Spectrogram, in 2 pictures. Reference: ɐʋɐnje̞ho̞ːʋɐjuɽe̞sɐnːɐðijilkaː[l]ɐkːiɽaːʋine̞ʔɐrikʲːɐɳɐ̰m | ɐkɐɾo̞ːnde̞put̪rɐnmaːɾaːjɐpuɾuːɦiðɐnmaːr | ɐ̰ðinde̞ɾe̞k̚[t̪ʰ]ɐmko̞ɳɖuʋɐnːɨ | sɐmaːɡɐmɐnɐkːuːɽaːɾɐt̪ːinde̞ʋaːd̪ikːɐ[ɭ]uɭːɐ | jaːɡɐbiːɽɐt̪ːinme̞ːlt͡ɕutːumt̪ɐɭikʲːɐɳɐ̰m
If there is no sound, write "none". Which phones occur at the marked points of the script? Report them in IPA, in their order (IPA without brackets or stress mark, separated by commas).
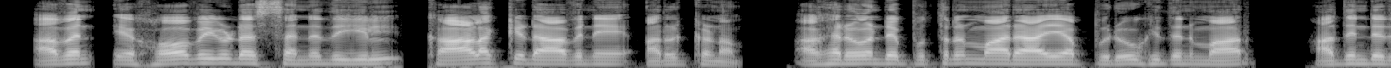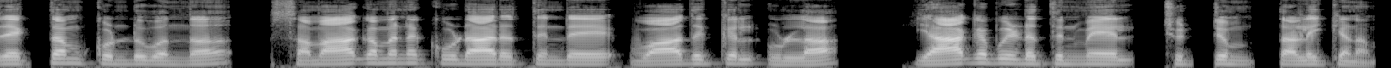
ɭ, t̪, l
